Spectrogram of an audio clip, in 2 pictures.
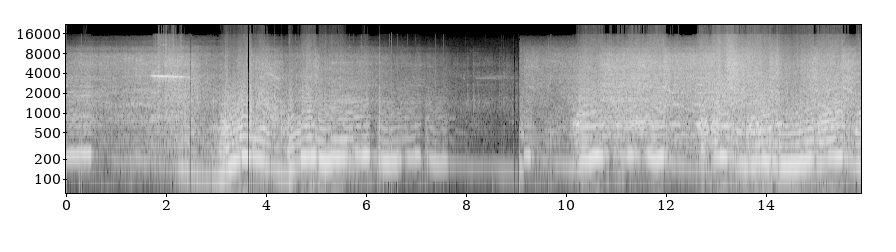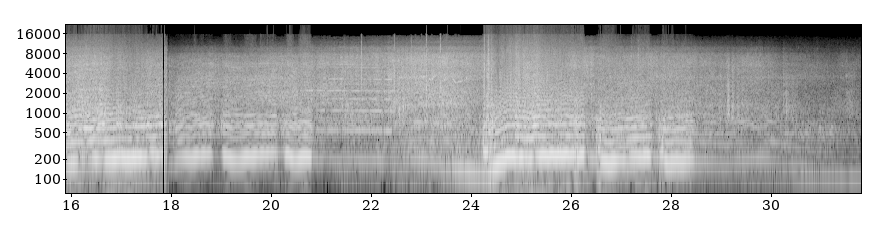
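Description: Rally car engines revving hard through tight bends, pitch climbing and dropping again and again with gear changes and lifts off the throttle. The passes are cut together: the sound changes abruptly about 9 seconds in and again near 18 seconds.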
